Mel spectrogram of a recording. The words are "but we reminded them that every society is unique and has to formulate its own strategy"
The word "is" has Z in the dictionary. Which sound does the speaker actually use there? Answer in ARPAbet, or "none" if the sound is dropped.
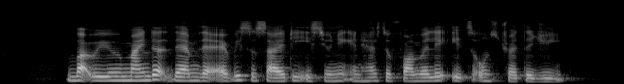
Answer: S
